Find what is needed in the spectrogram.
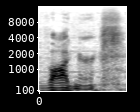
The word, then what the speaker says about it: Wagner: I thought he was Kai Wagner, um, but it's actually pronounced Wagner.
